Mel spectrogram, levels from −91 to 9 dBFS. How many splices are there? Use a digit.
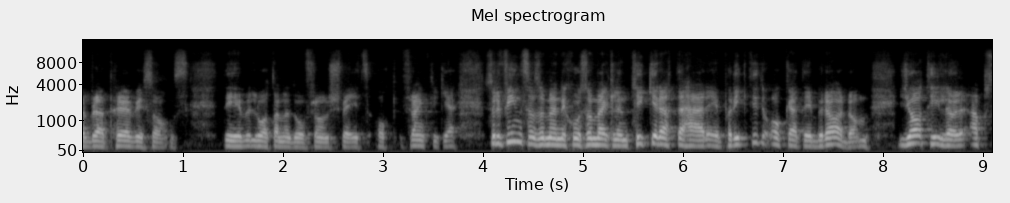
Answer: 0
